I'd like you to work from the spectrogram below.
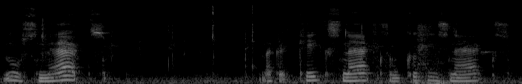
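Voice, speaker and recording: A low-pitched American woman hosts a casual mukbang, chatting to viewers while eating. Her delivery is slow and colloquial, and faint noise sits behind her voice. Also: fairly even intonation. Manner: unhurried, colloquial, talking to viewers between bites. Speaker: mukbang host.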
